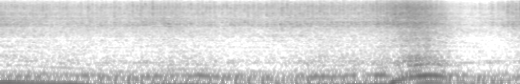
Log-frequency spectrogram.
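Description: A Chevrolet Impala's fuel-injected engine drives along at a steady mid-pitched hum, with a brief rising rev near the end and no talk over it.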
